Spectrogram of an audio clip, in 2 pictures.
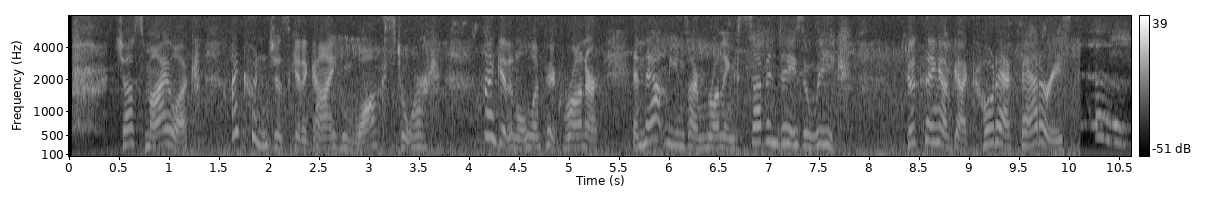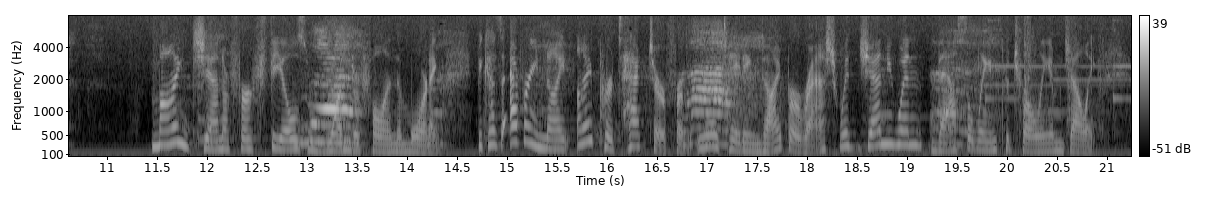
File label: Voice Over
